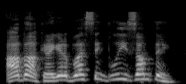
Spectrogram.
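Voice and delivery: acted-out cry for a blessing; imitated crying out. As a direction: plead like a son begging his father. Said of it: "And Esav cries out".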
